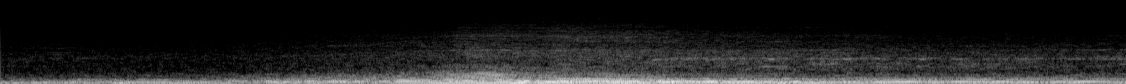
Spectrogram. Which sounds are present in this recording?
medium-sounding engine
